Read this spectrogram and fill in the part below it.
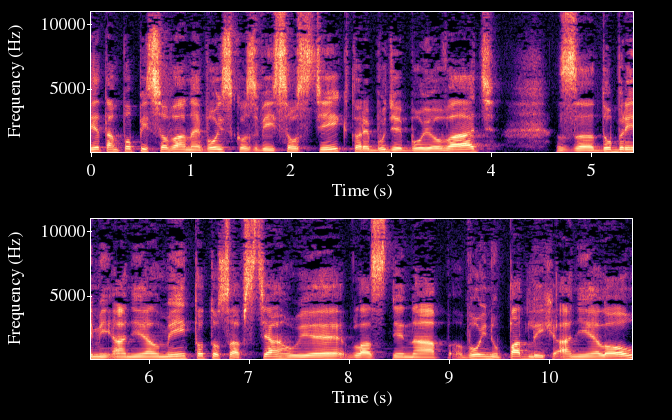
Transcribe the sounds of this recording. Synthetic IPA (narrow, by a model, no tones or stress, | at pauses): jɛt̪ampɔpisɔʋanɛːʋɔjskɔzʋisɔscikt̪ɔɾɛːbuɟɛbɔjɔʋac | zd̪ɔbɾiːmiʔaɲɪɛlmit̪ɔt̪ɔsafscaɦujɛʋlast̪ɲɛnaʋɔjnupad̪liːɣa̰ɲɪɛlɔʊ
